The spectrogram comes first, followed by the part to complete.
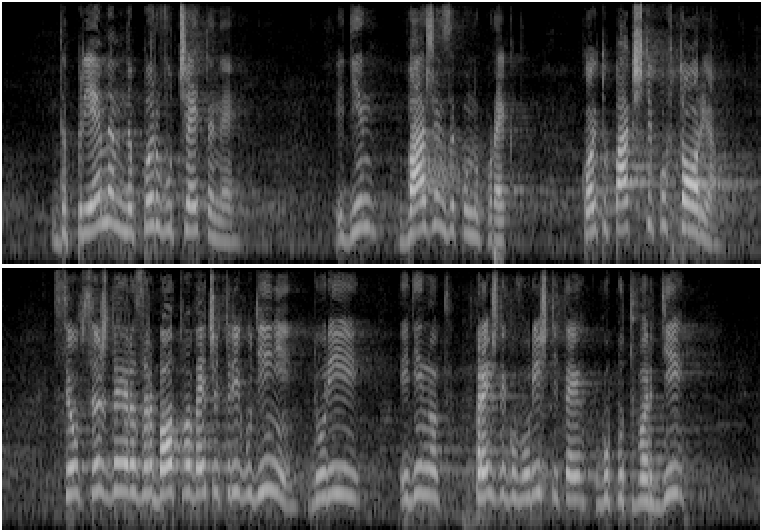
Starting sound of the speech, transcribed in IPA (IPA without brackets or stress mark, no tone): d̪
